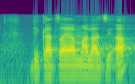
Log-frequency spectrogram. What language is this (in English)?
Tswana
